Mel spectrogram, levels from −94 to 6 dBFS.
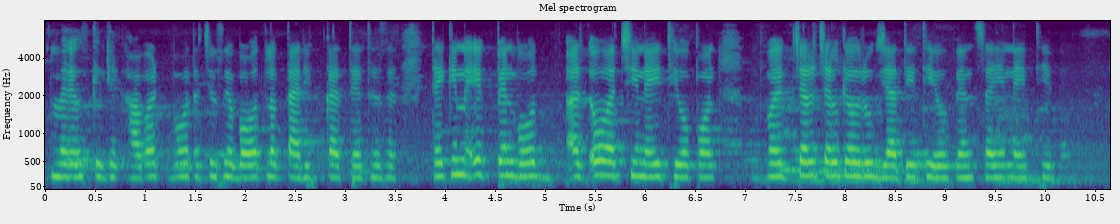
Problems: background sounds at intervals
